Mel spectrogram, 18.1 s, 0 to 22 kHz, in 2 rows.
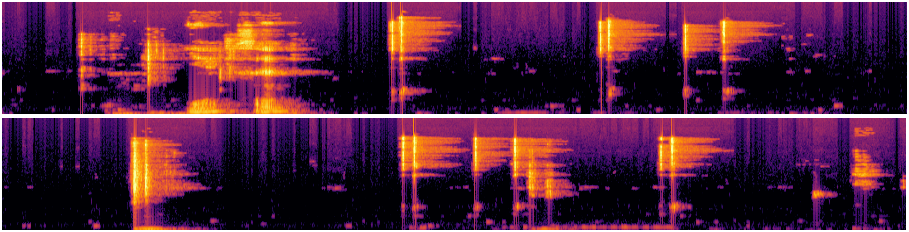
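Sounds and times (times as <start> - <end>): computer mouse clicks: 3.8 - 4.3, 6.0 - 7.4, 13.0 - 14.6, 15.6 - 16.0
keyboard key presses: 15.6 - 15.9.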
